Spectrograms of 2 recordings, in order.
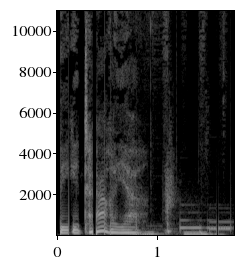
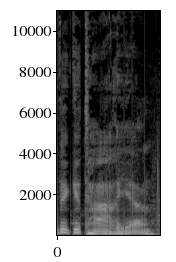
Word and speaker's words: Vegetarier: Ich bin Vegetarier. I am a vegetarian. Ich bin Vegetarier. Interesting that the V is supposed to sound like an F, but they still say it like a V.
